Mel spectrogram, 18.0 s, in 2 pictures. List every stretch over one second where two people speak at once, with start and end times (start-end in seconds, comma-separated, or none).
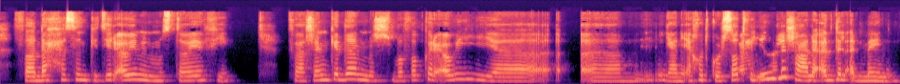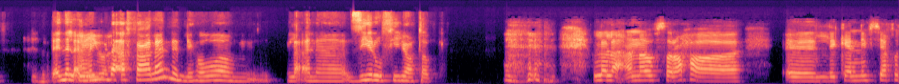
none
